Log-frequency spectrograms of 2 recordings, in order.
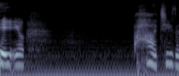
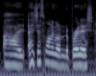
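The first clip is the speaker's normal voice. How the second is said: ordinary talk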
